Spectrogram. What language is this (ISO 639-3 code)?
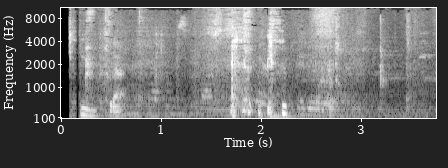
ces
